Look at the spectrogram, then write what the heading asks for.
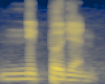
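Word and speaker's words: pnictogens: 5A के element नाइट्रोजन family या फिर निक्टोजेंस, पी साइलेंट है इसमें, निक्टोजन।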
